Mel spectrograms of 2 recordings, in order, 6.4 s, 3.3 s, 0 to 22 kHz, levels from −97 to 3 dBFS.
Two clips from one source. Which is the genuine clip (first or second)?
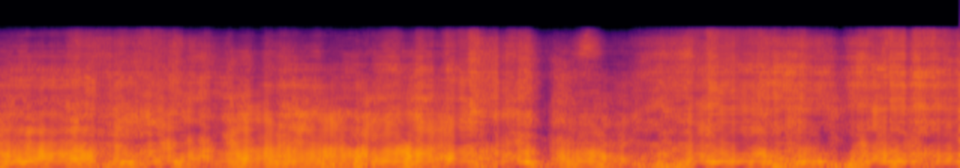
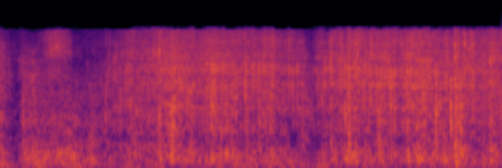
second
